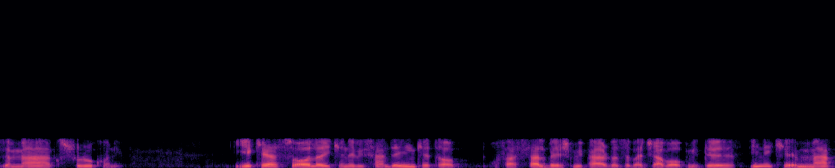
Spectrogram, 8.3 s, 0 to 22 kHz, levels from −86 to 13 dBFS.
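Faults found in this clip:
G.729 codec, throughout. Speech band-limited to roughly 250 Hz to 3.7 kHz, with plainly audible rough, synthetic texture from filter-plus-pulse reconstruction. The sound points to G.729A at 8 kbit/s on the call leg.

VoIP packet loss concealed by the speech codec, at 2.00–2.03 s and 3.77–3.91 s. Each is roughly 30 ms of lost audio, consistent with a single packet. The decoder extrapolates the last pitch and filter, producing a brief fading smear. At 3.77 s the weakened, distorted audio persists beyond the gap.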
